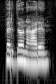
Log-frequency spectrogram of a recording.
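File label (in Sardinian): "perdonare", female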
